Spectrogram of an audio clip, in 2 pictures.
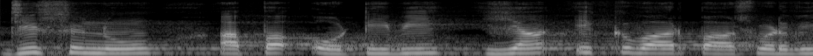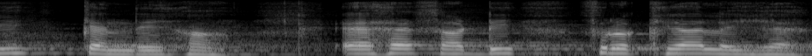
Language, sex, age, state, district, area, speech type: Punjabi, male, 30-45, Punjab, Jalandhar, urban, spontaneous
